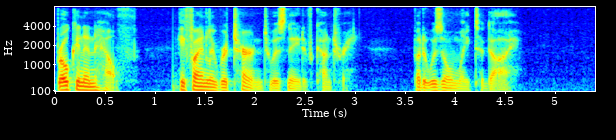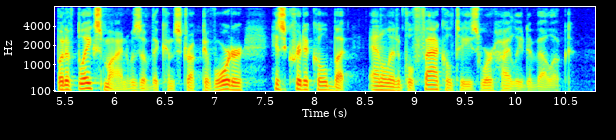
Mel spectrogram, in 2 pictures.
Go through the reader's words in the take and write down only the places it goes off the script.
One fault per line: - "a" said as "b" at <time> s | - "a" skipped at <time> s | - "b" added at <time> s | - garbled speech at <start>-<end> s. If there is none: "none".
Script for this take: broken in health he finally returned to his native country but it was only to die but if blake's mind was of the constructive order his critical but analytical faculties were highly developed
none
